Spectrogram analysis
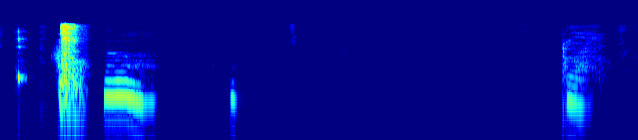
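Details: A person at a desk in a desperate sneezing fit: a sharp, forceful sneeze, a short groan, then another sneeze in a quiet room; repeated sneezing.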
